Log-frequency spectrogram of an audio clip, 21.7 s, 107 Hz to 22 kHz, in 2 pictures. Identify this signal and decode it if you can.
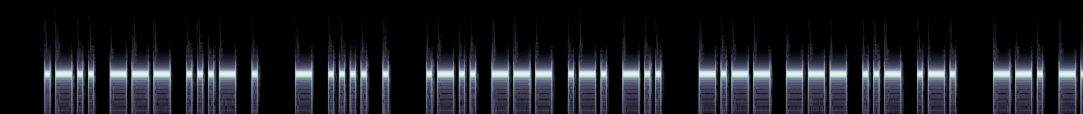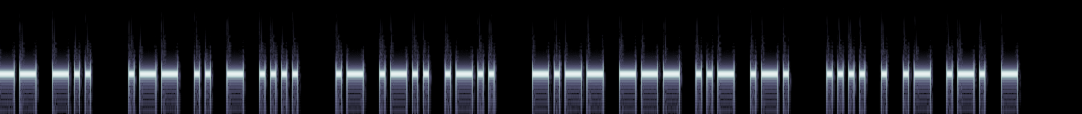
Morse code, heard as a keyed tone, about 22 wpm, 700 Hz. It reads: LOVE THE LORD YOUR GOD WITH ALL YOUR HEART
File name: Sets of 9 Words - 22wpm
